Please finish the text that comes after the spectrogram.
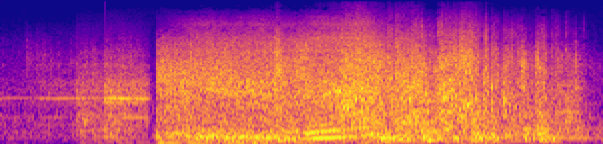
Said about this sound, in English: the buggy zips across the rocky surface while the chasing cars crash around on the rough terrain, kicking up thick dust clouds.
